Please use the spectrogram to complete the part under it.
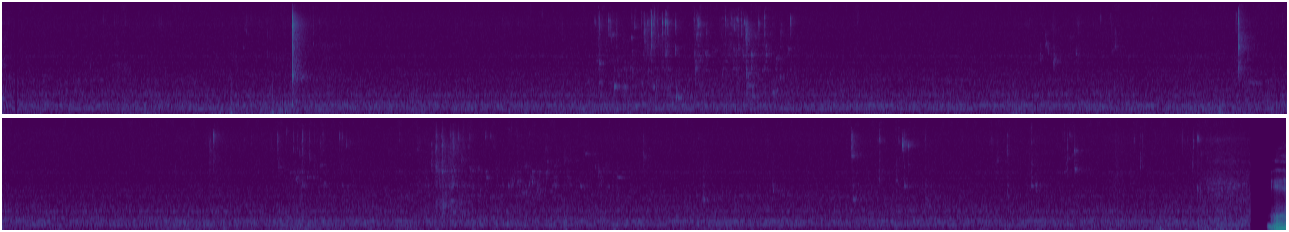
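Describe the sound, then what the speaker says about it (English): Strawberry ginger wine drips from lifted straining bags: a faint, steady trickle and patter of liquid with occasional soft drops, quiet and continuous over a low background hum. "we want to temporarily remove the straining bags. Letting it drain a little bit."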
